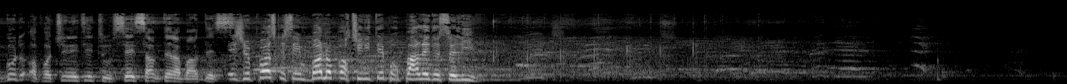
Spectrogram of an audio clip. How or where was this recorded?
live audience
